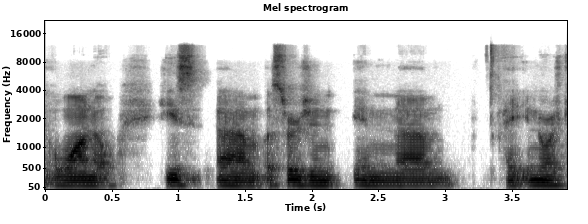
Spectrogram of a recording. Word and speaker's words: Ouano: Dean Owano, that's spelled DeanOuano, Dean Owano.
